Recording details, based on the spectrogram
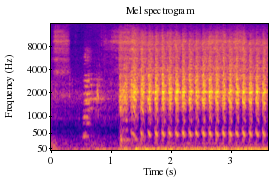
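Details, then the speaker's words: Citroën C5 2.0 diesel, automatic, with glow plugs, compression and fuel filter checked okay and air in the fuel line: starter turns evenly, about three pulses a second, with or without preheat and starting spray, but never fires. "et voilà il se passe rien tentative s'empresser fages ça tourne ça tourne ça tourne ça tourne mais rien de ti vct avec préchauffage"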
